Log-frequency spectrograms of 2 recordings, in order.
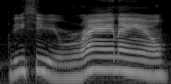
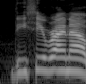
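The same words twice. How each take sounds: First: D C right now stretched out slow; insisting, very slowly; slow drawn-out demand. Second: Said in the usual way. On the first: Shown as a demonstration. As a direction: drag out each word of D C right now, demanding.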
